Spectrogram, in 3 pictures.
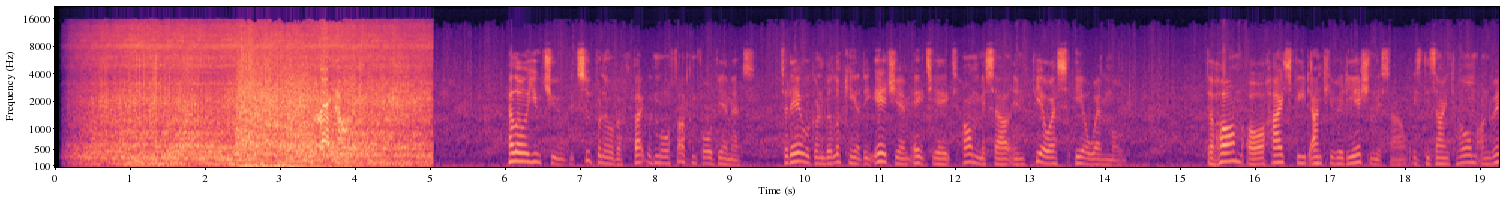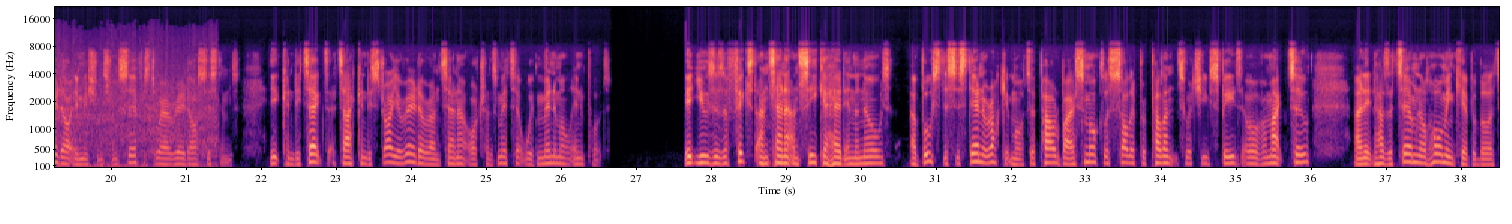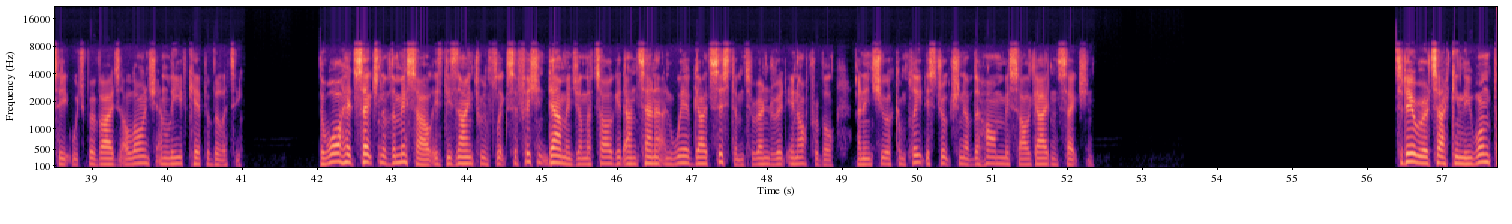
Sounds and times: Fixed-wing aircraft, airplane: 0:00.1 - 0:05.0.

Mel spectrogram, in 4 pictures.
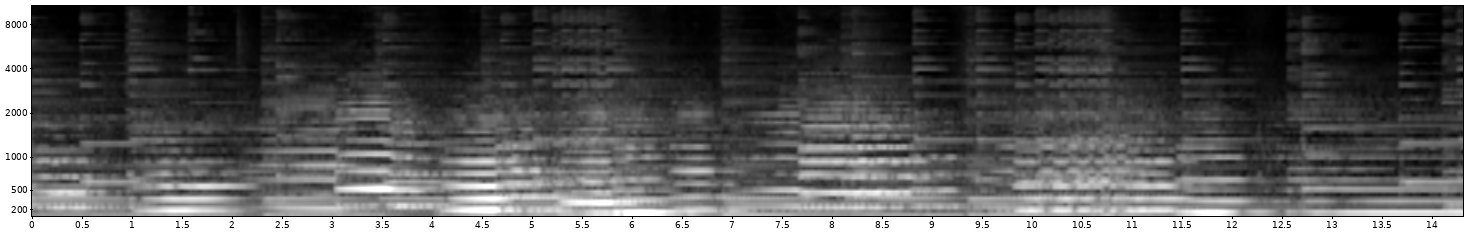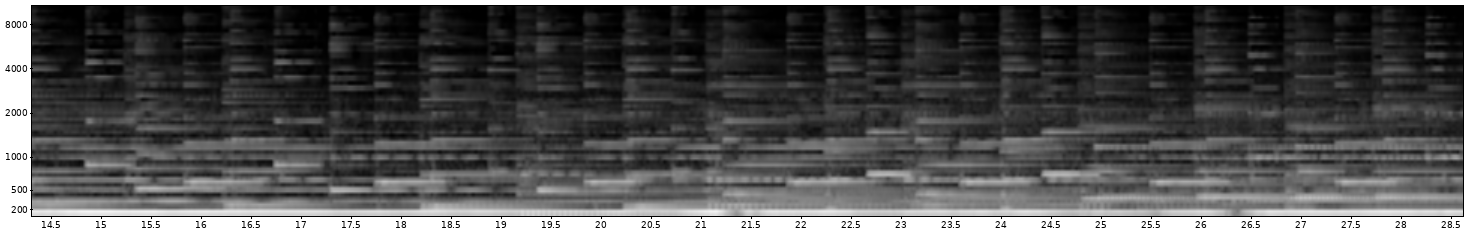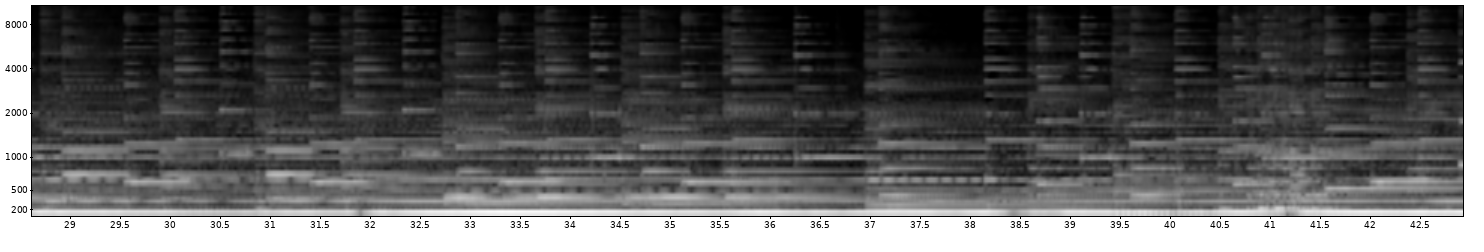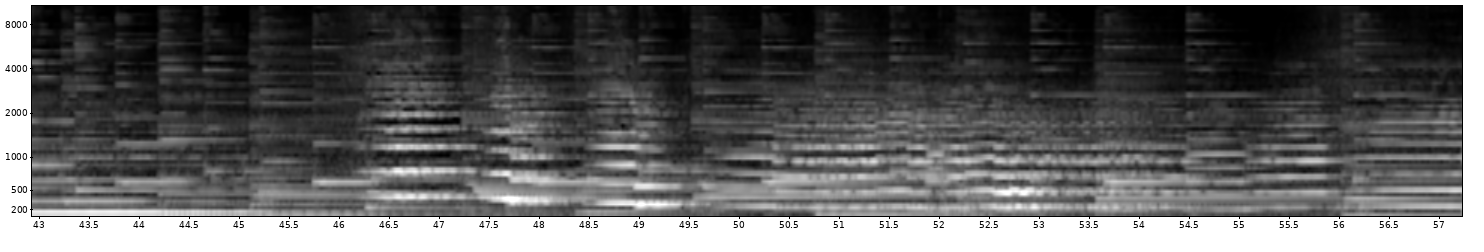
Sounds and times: Harpsichord: 0:00.0 - 0:57.2.

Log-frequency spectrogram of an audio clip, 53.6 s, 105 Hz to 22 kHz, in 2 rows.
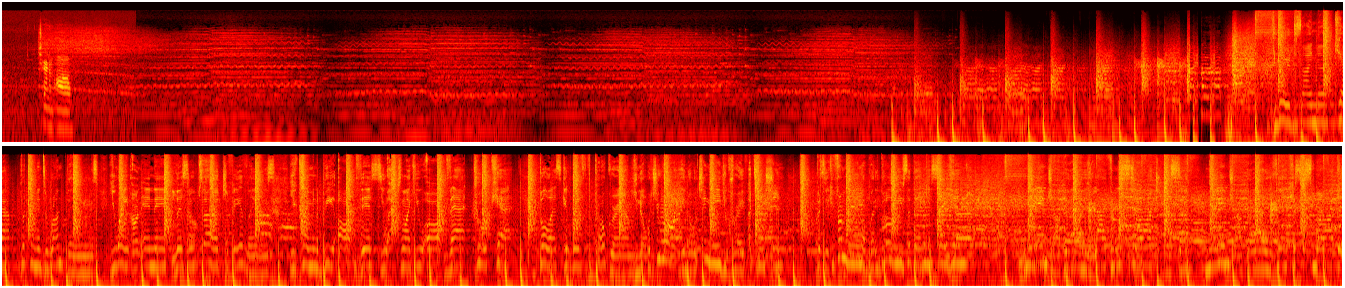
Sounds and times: Background music: 0:00.7 - 0:53.6
Dance music: 0:00.8 - 0:05.3, 0:16.1 - 0:53.6
Theme music: 0:00.8 - 0:23.8, 0:24.4 - 0:53.6.

